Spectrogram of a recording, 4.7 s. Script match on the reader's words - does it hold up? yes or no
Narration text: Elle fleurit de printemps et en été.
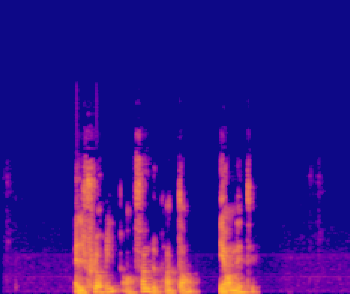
no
